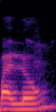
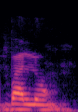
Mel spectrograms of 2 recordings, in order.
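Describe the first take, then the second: First: The b sounds nasal, a full closure. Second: The b is a soft fricative through the lips. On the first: "esta va a venir a ser nasal" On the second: "es un fricativo bilabial"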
